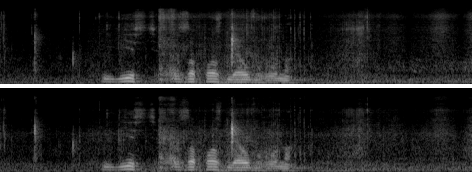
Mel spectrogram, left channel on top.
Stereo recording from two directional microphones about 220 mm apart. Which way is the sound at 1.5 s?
30° left (ahead or behind).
